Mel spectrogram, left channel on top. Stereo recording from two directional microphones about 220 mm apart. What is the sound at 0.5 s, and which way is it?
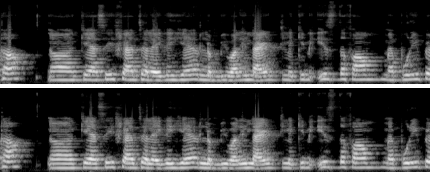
A woman's voice, 45° right (ahead or behind).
